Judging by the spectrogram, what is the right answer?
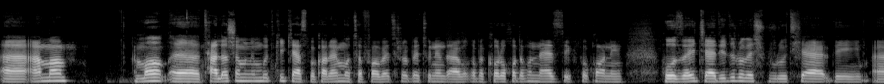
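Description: A man speaks at a fairly quick pace in a monotone, flat intonation over a quiet background. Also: medium pitch for a man. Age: 30s. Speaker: innovation and investment consultant. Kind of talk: interview. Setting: studio.

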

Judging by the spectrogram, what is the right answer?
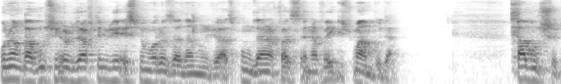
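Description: Speaking very fast, a man keeps an ordinary amount of pitch variation. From Iran, Semnan. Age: 70s. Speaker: pharmaceutical industry veteran. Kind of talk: interview, reminiscing.

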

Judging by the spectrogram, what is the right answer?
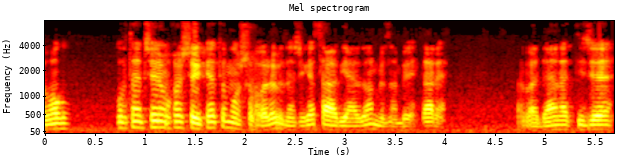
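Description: A man is speaking. His pace is fairly quick. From Iran, Shiraz. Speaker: investment firm board member. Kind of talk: interview. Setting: studio.

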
